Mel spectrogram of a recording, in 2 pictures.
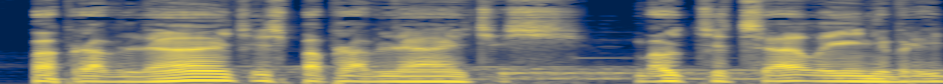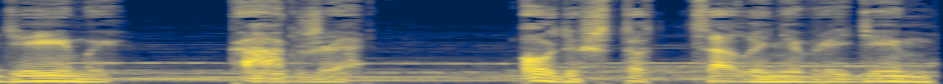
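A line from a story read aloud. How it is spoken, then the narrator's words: Muttered. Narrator (Russian): пробормотал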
